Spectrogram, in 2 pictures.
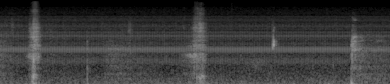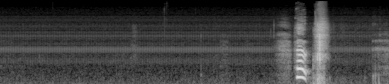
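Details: Sniffs and short catches, then a quick cluster of two or three wet sneezes, steady background hum, from an adult with hayfever after garden work: sneezing.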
